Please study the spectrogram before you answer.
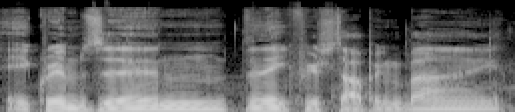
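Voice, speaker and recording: Unhurried and a little mellow, a low-voiced man streams himself narrating a visual novel, tossing in playful, casual comments. Music plays in the background.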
